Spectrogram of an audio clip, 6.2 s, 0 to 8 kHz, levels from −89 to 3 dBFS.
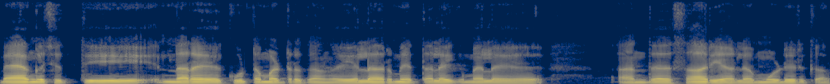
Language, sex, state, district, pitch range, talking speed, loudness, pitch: Tamil, male, Tamil Nadu, Kanyakumari, 110-115 Hz, 105 wpm, -19 LUFS, 110 Hz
